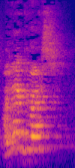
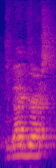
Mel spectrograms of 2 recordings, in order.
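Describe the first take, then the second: First: Said in the usual way. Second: Muttered "I digress" under the breath, softer; quiet aside. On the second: Shown as a demonstration. Comedian catching himself mid-rant, quiet aside. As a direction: drop the voice on "I digress".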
